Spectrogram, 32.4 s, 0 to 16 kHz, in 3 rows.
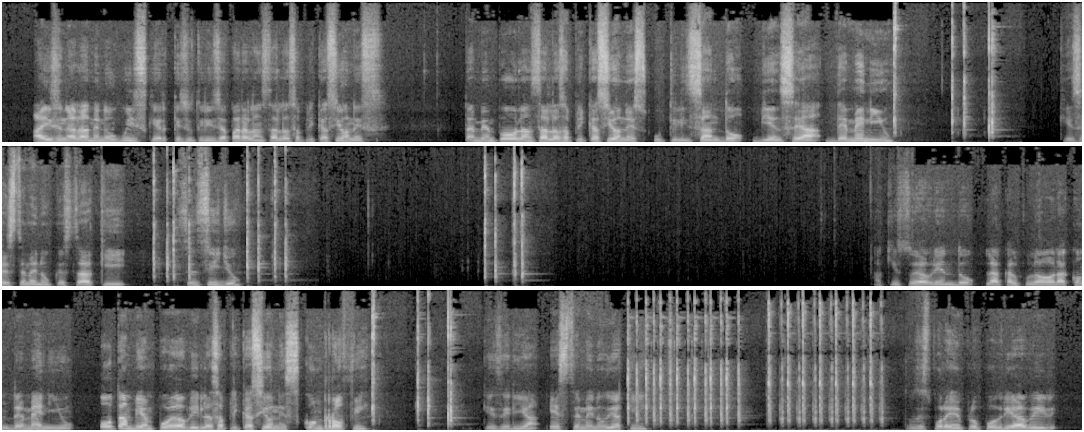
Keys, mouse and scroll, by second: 2.8 click, 9.5 alt+super+d, 12.1-13.5 typing, 15.6 Right, 15.9 Return, 19.0 click, 19.7 click, 25.8 alt+super+r, 27.8 Down, 28.0 Down, 28.2 Down, 28.3 Down, 29.3 Up, 29.4 Up, 29.6 Up, 29.7 Up.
